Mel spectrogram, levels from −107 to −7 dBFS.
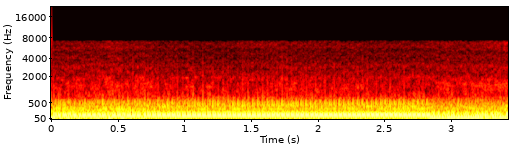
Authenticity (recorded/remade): recorded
